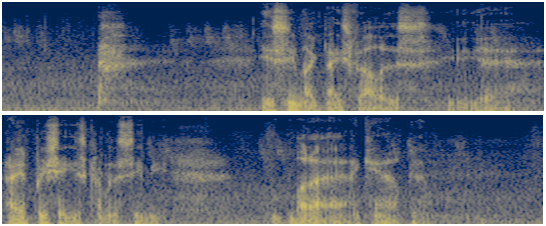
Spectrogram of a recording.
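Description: An elderly man speaks slowly in a gravelly voice.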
